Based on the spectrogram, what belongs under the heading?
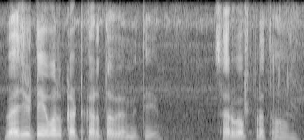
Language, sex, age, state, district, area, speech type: Sanskrit, male, 18-30, Delhi, Central Delhi, urban, spontaneous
